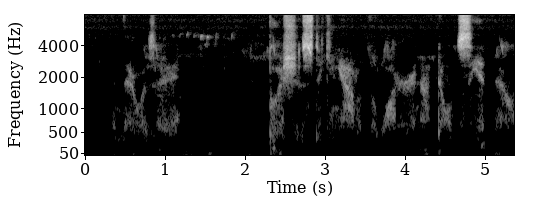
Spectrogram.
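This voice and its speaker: Moderate-paced whispering from a man. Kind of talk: ASMR fishing vlog. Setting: outdoors. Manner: soft whispering.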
